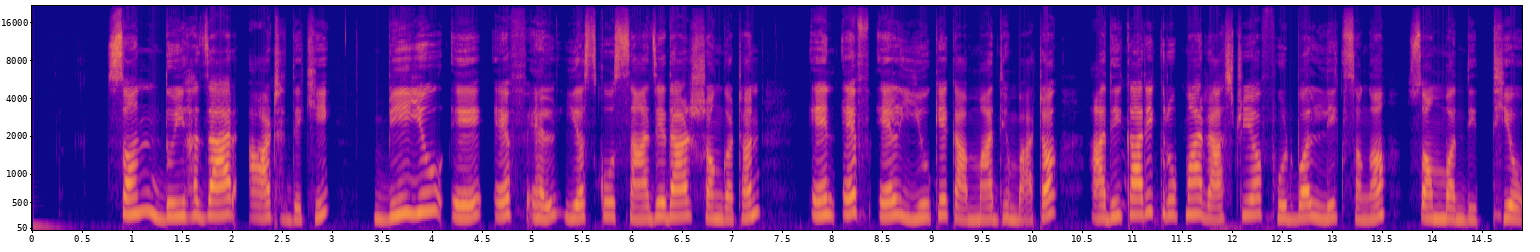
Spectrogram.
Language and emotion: Nepali, neutral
